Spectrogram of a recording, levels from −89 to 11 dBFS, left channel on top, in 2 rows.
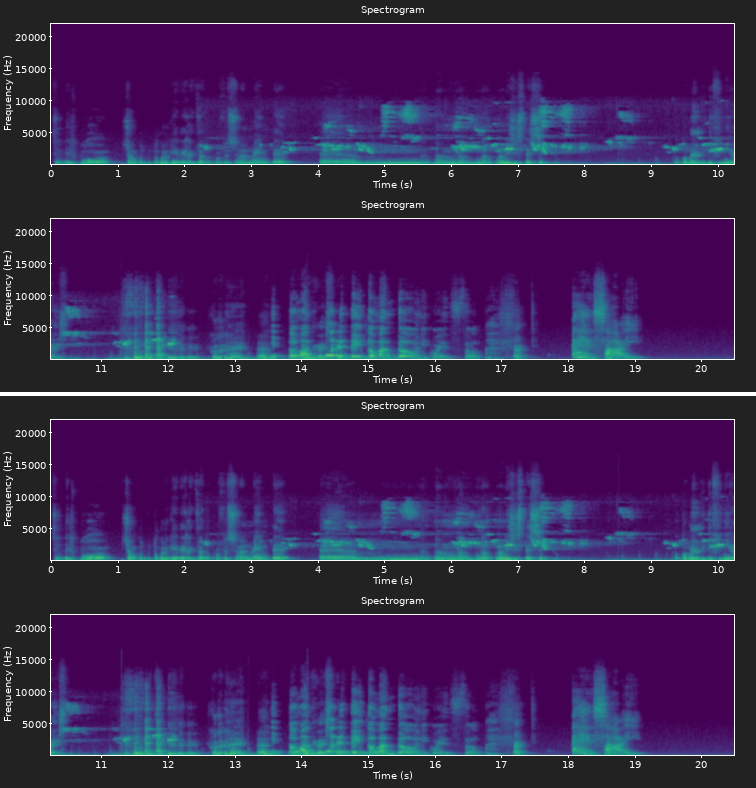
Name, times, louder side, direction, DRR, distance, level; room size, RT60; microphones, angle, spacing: voice 1, 0.0-3.5 4.0-7.6 9.3-10.4 11.3-13.5 14.0-14.4 17.2-17.3, right 2 dB, 40° right, 6 dB, 0.8 m, -28 dB
sound 1, 2.2-2.4 3.1-3.2 3.4-3.7 3.9-8.1 8.3-8.8 9.2-10.7 11.2-12.1, left 3 dB, 10° left, 0.5 m, -32 dB
sound 2, 8.3-9.7 10.0-15.3 15.7-15.8, right 1 dB, 70° right, 1.0 m, -38 dB
voice 2, 11.3-11.9 13.5-14.1 14.3-17.2 18.0-19.1, left 2 dB, 10° right, -1 dB, 3.7 m, -25 dB
12.5 x 5.9 x 4.4 m, 0.34 s
head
